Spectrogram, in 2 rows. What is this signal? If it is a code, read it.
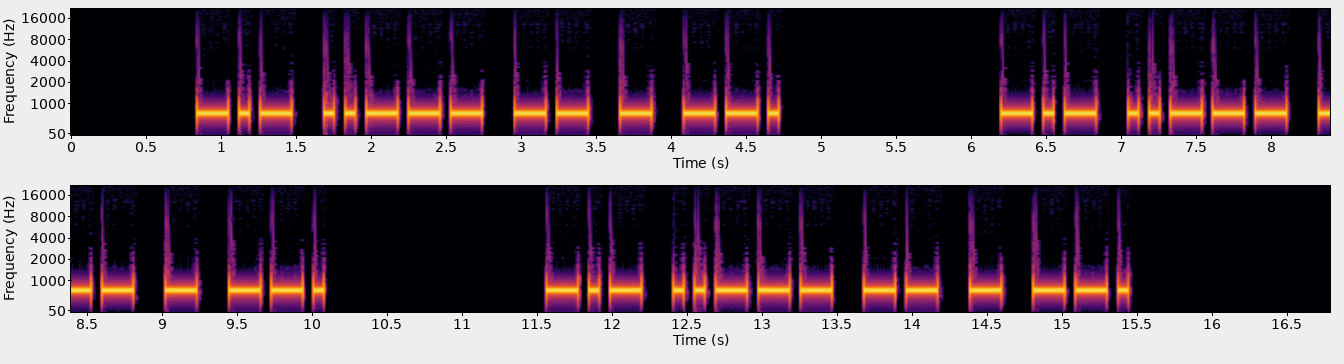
Morse code, heard as a keyed tone, about 17 wpm, 700 Hz. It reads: K2MTG K2MTG K2MTG
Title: USA Call Signs - 5 Characters - Repeated 3x - 17wpm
